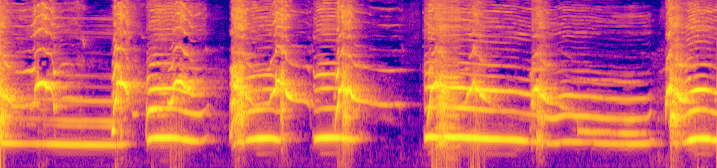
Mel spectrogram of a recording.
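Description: A beagle gives a series of long, wavering baying howls with sharp yelping onsets.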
